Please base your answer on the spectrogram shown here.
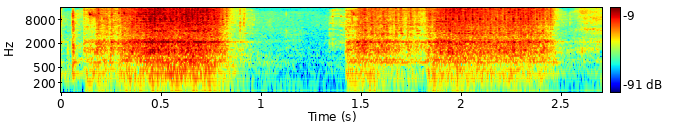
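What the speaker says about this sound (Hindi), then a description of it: "यहाँ से लेके यहाँ तक हम सीधी सिलाई लगाएंगे।" Electric sewing machine running straight stitches on velvet pajama fabric, two steady whirring runs close up separated by a short pause.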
